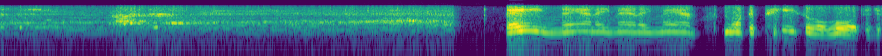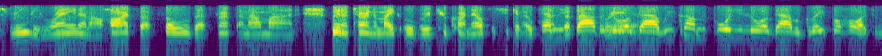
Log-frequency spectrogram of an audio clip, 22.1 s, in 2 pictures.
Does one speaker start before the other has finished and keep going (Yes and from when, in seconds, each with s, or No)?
Yes, from 17.8 s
